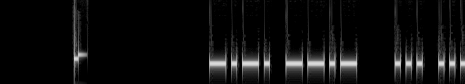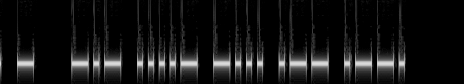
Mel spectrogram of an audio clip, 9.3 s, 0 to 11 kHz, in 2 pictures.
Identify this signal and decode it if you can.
Morse code, heard as a keyed tone, about 22 wpm, 700 Hz. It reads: CQ SST K4BWP
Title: K1USN SST QSO Practice - 22wpm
